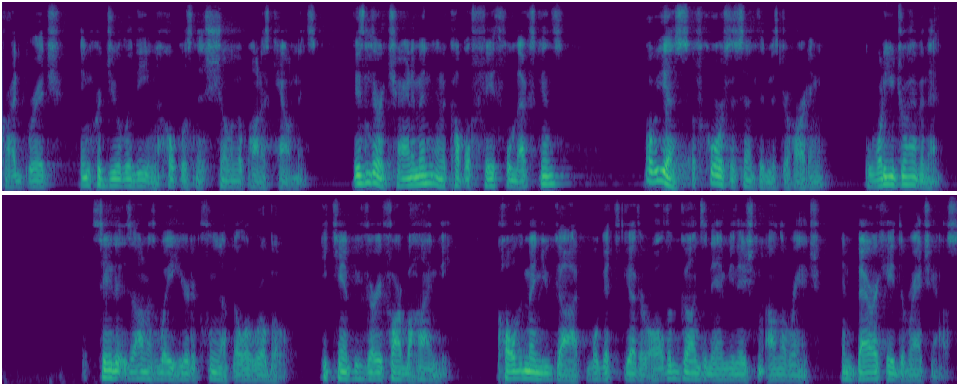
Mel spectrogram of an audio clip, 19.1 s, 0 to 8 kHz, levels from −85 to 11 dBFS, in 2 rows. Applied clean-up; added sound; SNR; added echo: neural mask model DeepFilterNet 3.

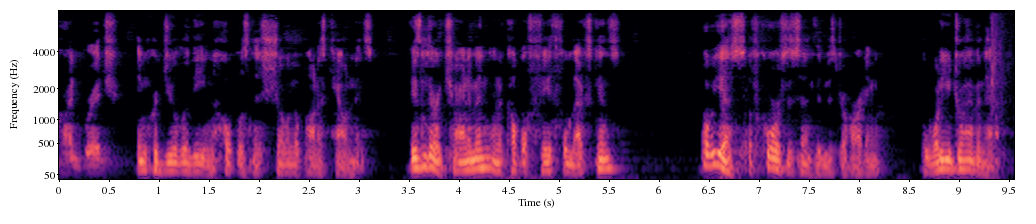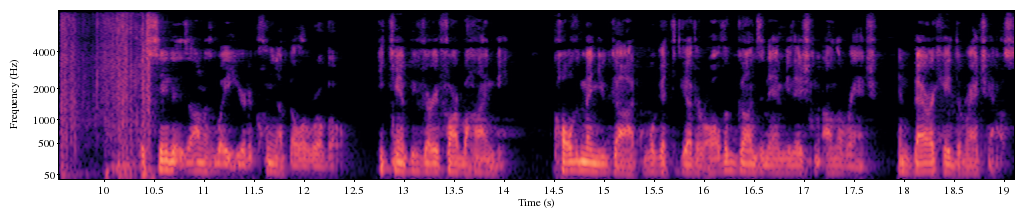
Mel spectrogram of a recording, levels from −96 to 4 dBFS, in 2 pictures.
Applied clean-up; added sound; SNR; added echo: classical method WPE with log-MMSE.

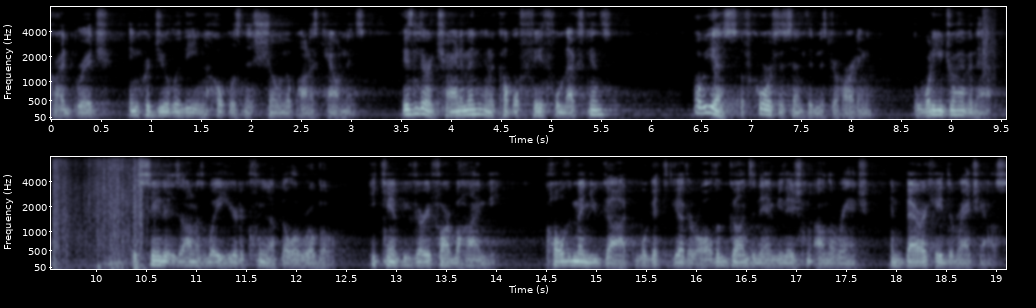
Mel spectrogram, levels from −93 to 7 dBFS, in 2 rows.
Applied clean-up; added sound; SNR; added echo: none; Crumpling, crinkling; 12 dB; reverberation time 0.8 s.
